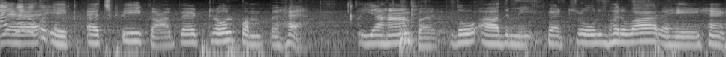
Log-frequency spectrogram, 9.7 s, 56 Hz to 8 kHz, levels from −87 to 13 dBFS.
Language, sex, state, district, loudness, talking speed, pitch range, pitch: Hindi, female, Haryana, Rohtak, -15 LUFS, 95 wpm, 170-210 Hz, 190 Hz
